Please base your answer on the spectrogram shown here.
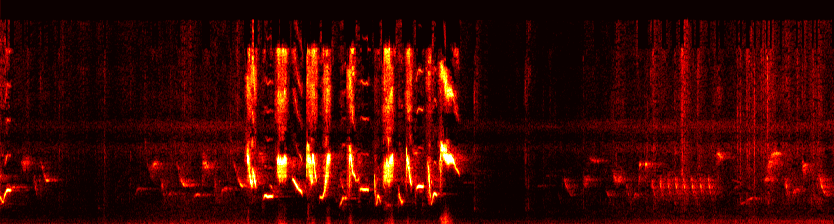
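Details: A canary singing vigorously for bird tutoring gives a two-second run of rapid, high chirps and trills after a quiet start, then falls silent with only faint distant twitters.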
